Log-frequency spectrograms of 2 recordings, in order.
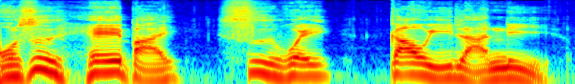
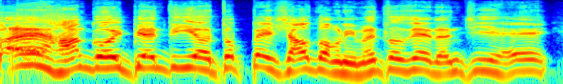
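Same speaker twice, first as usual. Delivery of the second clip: mock Han fan complaint; 8 semitones higher than usual. Host mocks Han fans blaming him, high whiny complaint. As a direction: imitate a Han supporter griping, pitched up. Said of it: "一定很多人讲说".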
